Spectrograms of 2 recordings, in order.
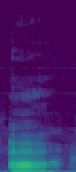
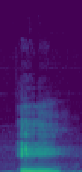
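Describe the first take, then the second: First: The letter sounds like an open 'ah'. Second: The letter sounds like a gliding 'ay'. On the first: "pronounced as A in Spanish" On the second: "the A in English"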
